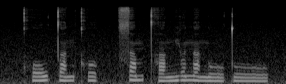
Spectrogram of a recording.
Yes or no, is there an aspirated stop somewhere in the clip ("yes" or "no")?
yes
